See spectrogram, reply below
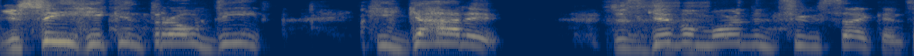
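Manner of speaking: high-pitched, excited yelling to a crowd. Retelling yelling to everyone after their quarterback's deep throw, retelling a yell. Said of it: "I'm yelling around to everyone".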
